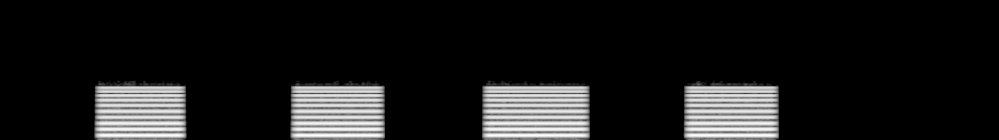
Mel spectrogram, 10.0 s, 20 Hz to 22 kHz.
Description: Ship horn signal, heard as a ship's horn, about 170 Hz. 4 short. At sea: a pilot vessel's identity signal in fog.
